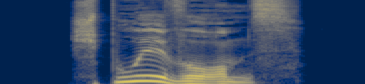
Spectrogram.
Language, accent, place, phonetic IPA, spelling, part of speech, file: German, Germany, Berlin, [ˈʃpuːlˌvʊʁms], Spulwurms, noun, De-Spulwurms.ogg
- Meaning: genitive of Spulwurm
